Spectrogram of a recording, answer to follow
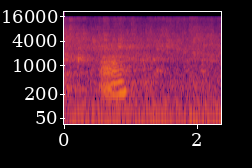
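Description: One short voiced hum from a person about half a second in, its pitch gliding, over a steady background hiss.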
